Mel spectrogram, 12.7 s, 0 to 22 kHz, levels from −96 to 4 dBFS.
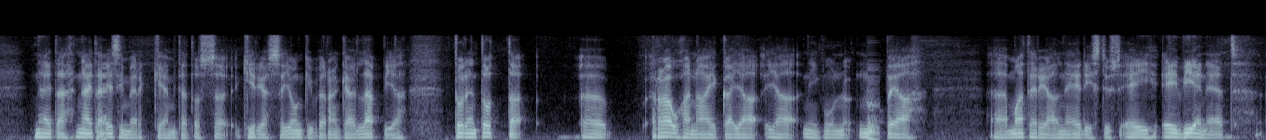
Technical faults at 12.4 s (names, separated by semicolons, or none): Bluetooth LC3 compression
